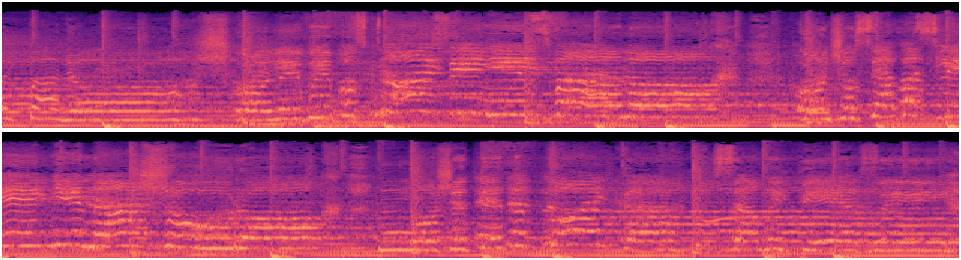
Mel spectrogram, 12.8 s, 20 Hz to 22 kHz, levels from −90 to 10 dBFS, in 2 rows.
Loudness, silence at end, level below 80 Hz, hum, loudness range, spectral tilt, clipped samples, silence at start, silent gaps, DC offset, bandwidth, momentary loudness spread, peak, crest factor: -12 LUFS; 0 s; -24 dBFS; none; 2 LU; -3.5 dB/octave; under 0.1%; 0 s; none; 0.2%; 17 kHz; 4 LU; 0 dBFS; 12 dB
